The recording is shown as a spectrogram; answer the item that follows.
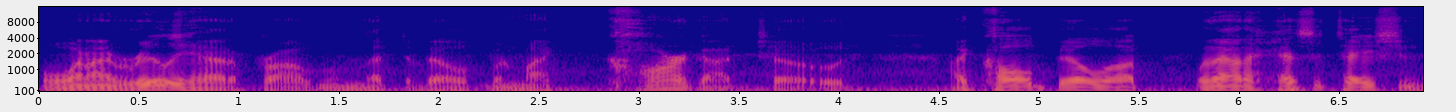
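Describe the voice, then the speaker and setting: Vocal fry, very wide pitch swings and a fairly quick pace. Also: man, fairly low pitch for a man. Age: 70s. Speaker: vlogger. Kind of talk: personal vlog monologue. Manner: halting, many fillers.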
